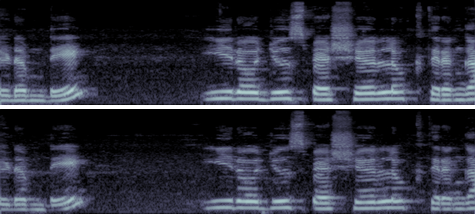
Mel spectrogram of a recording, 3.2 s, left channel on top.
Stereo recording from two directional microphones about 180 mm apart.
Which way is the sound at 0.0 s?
20° left (ahead or behind).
